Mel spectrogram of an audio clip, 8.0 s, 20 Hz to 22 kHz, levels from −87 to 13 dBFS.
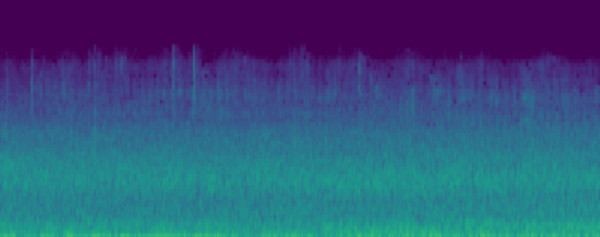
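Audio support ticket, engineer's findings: Dull, smeared top end throughout. No content above 9.7 kHz. Plainly audible codec damage, with fizzy, warbling texture on sustained and hissy sounds. Likely AAC compression, AAC-LC at a low bitrate, fitting roughly 32 kbps. Encoder drops the high band and starves the remaining bands of quantisation bits.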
